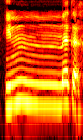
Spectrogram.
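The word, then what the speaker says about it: إِنَّكَ: இன்னக நூனுக்கு மேலே சத்து இருக்குனால இது என்ன செய்யணும், நல்லா அழுத்தி உச்சரிக்கணும்.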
